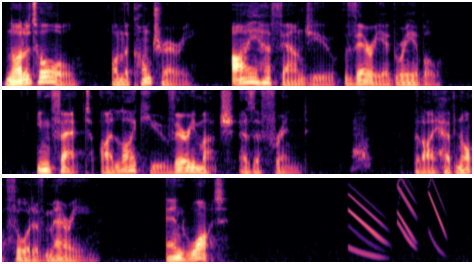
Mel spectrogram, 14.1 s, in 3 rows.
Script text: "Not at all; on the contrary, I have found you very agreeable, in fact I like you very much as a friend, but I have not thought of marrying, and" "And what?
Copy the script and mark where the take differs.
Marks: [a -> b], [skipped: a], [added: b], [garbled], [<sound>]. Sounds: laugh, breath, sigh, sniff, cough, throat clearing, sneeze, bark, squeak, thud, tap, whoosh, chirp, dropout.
"Not at all; on the contrary, I have found you very agreeable, in fact I like you very much as a friend, [bark] but I have not thought of marrying, and" [skipped: "And] what? [chirp]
